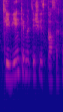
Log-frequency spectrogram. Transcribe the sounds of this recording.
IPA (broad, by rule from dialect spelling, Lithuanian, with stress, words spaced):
ˈkɐɪ ˈʋʲiɛŋʲkʲɛmʲɪ ˈtɐɪ ɪʃʲˈʋʲiːs ˈpɑːsɐkɐ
